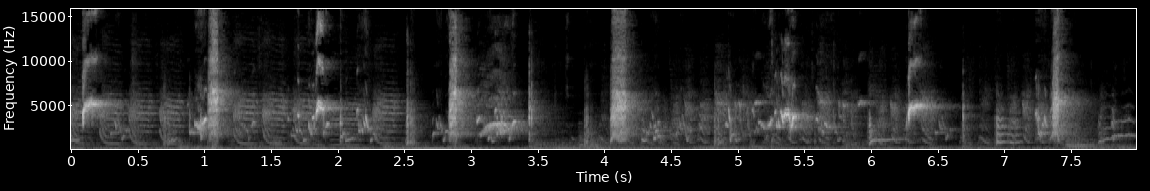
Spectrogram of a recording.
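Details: Budgerigar calls used to stimulate mating: dense, continuous chattering warble of rapid chirps, clicks and squeaky notes, with sharp bursts about once a second and a faint low hum beneath.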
